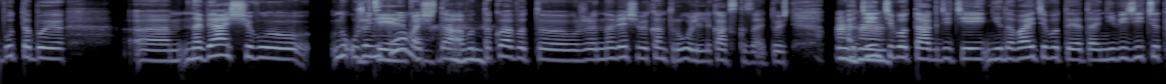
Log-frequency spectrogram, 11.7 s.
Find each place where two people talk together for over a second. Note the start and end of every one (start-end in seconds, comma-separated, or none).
3.5-5.0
